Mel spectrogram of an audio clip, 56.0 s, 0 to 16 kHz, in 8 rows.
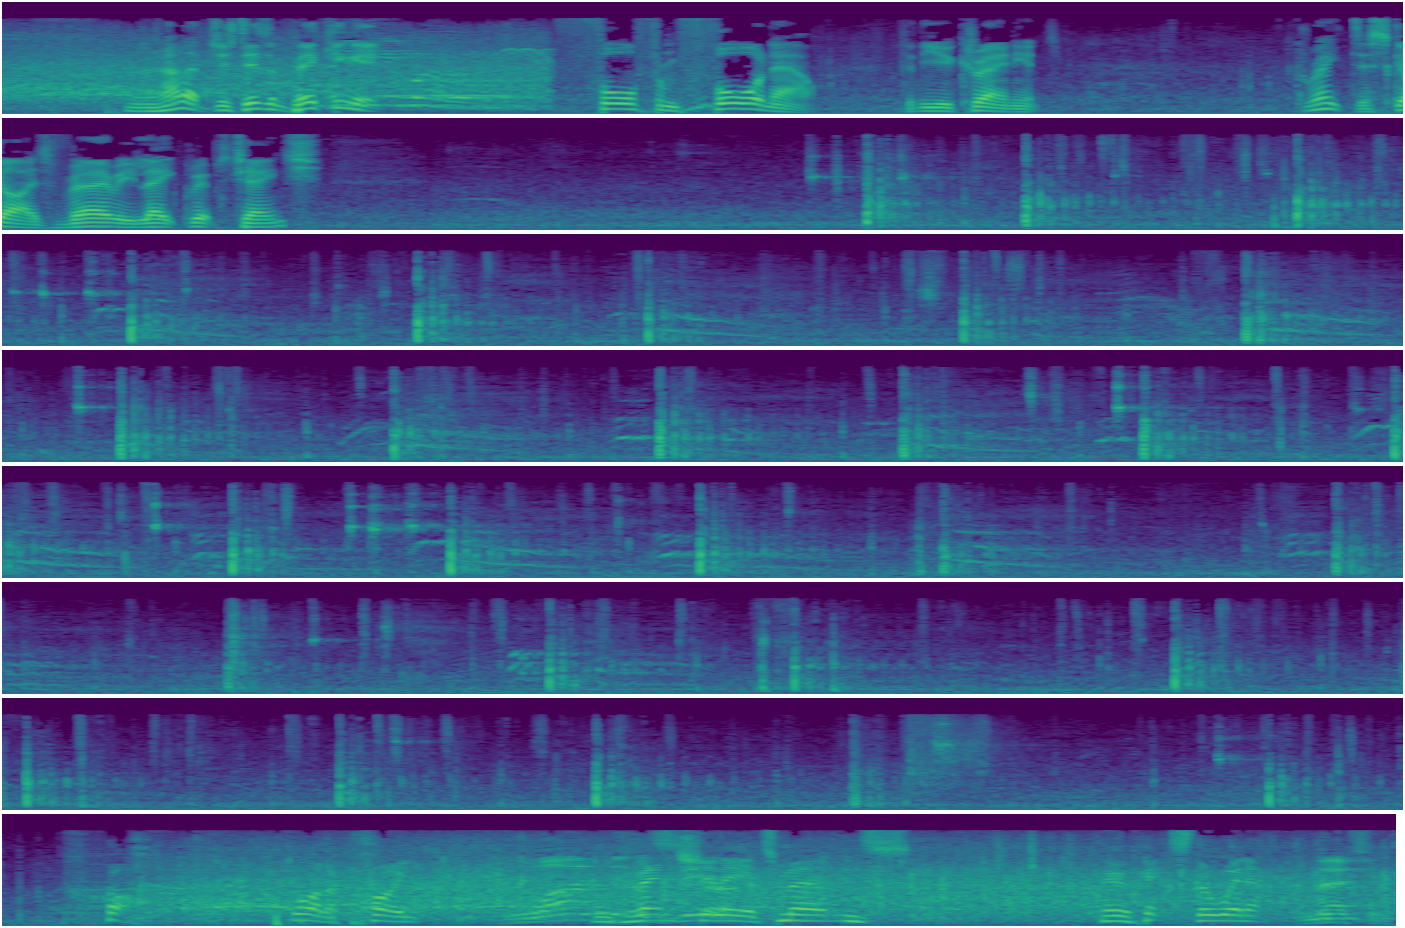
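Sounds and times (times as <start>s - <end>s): tennis ball bouncing: 15.8s - 16.5s, 21.4s - 22.3s, 22.9s - 33.0s, 34.3s - 35.0s, 37.6s - 39.5s, 40.3s - 41.3s, 41.9s - 42.6s, 43.4s - 46.6s, 48.3s - 49.2s.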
